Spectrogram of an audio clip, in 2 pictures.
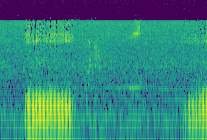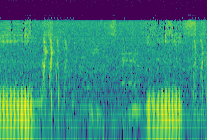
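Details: Sleeping dog snoring in slow, regular rumbling breaths, about eight a minute.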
